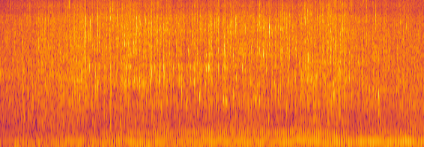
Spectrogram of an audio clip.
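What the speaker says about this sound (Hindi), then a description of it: "ये पानी है बिल्कुल उबलता हुआ" Boiling hot spring water flowing in the Hunza valley, a continuous loud rushing and pouring close by with a steady low rumble, unbroken for several seconds and no voices over it.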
